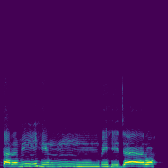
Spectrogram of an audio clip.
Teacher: তো মিম সাকিন ও মিম সাকিনের পরে যদি বা হরফ আসে, তাহলে উক্ত মিম সাকিনকে নাকের ভিতরে লুকায়া গুন্না করে পড়লে সেটা হয়ে যায় ইকফা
